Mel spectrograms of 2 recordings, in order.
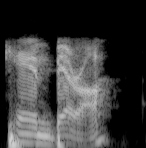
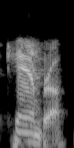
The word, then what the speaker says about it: Canberra: The town's called Canberra. C A N B E double R A. So I guess if you're ah, going to say it how it's written, it's Canberra. Ah. – Um, but we're Aussies and we're lazy, so we say Canberra, Melbourne, Brisbane, you know, you hear American accents say Melbourne.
